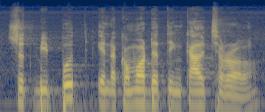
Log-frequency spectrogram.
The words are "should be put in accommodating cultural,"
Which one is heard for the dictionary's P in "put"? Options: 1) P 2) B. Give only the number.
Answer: 1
